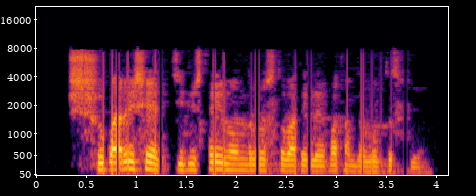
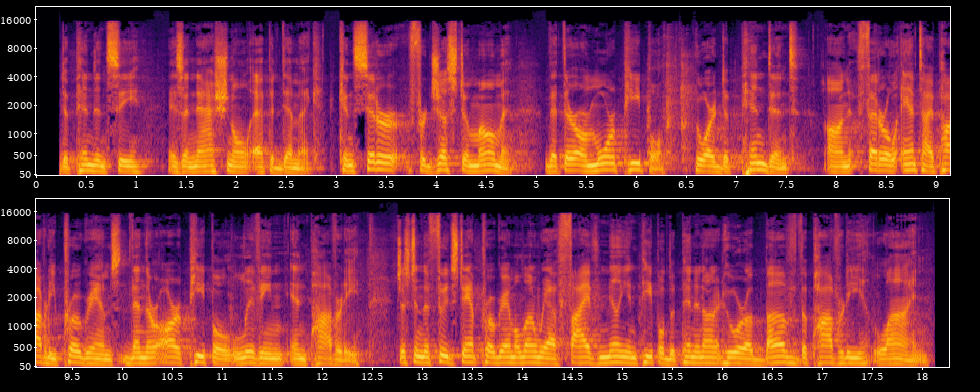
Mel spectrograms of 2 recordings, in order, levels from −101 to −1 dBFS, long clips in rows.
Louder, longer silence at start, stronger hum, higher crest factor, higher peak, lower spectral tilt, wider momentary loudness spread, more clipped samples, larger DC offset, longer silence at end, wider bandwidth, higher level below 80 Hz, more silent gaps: about the same, -19 LUFS vs -17 LUFS; about the same, 0.35 s vs 0.25 s; neither; about the same, 18 dB vs 16 dB; about the same, -2 dBFS vs 0 dBFS; about the same, -5 dB/octave vs -4.5 dB/octave; first, 14 LU vs 7 LU; neither; neither; about the same, 0.25 s vs 0.2 s; second, 8 kHz vs 16 kHz; about the same, -48 dBFS vs -52 dBFS; neither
